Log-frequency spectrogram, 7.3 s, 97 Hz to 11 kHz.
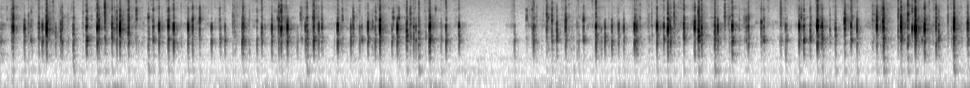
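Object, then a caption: Plastic mechanical keyboard. A small 60% SK61 mechanical keyboard with a white plastic case and plastic keycaps, resting on a printed desk mat, is typed on quickly with the fingertips of both hands. Dense, bright, clicky key taps run continuously with only a brief pause near the middle, and each tap is short and dry with a faint low thump underneath.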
